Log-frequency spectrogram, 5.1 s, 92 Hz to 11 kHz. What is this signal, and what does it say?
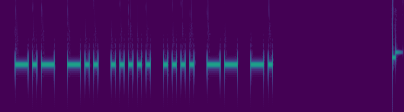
Morse code, heard as a keyed tone, about 22 wpm, 700 Hz. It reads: KD5HMN
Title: USA Callsign DE Callsign - 6 Characters - 22wpm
